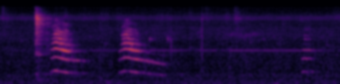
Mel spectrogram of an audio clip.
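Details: Two descending, harmonic wailing calls from an Indian ringneck parrot, about a second apart, over a faint steady whine.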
